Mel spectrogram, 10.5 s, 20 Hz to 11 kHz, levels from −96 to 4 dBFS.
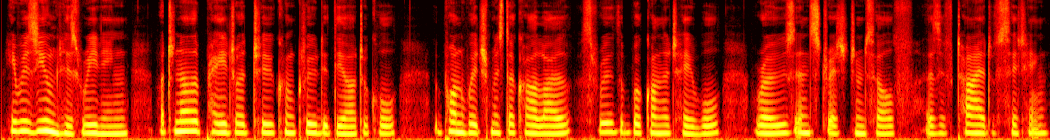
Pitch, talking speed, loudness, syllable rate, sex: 195 Hz, 175 wpm, -17 LUFS, 5.2 syllables/s, female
